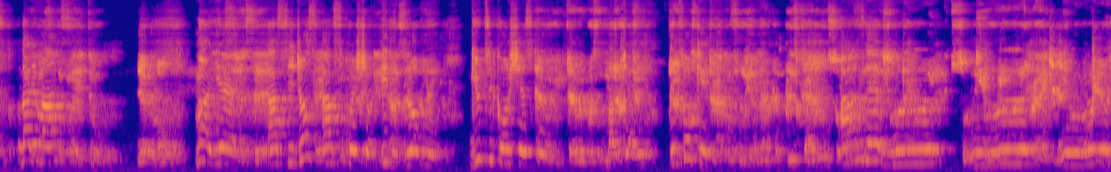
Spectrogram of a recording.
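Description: A woman talking in a live-stream's audio, with music under it. The sound is thin, with no bass.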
